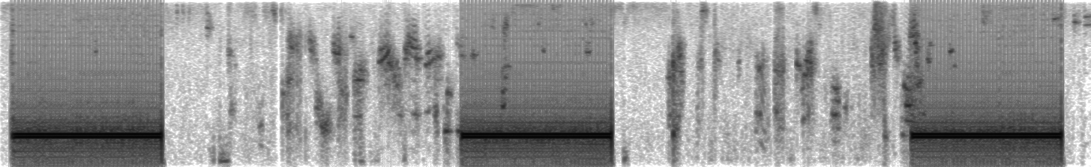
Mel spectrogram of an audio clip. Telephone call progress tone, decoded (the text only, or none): ringback tone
